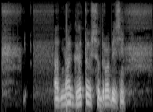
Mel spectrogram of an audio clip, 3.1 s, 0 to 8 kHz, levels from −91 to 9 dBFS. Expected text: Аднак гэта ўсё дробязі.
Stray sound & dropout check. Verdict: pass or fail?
pass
